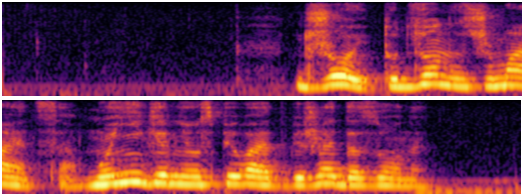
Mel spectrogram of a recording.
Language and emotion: Russian, angry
